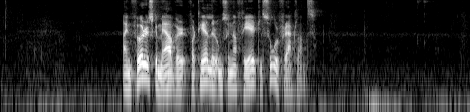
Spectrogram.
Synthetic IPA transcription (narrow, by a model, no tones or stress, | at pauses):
ajnføːɹɪskəmæːʋəɹfɔʈʰɛːləɹʊ̰msuːnafeːɹt̪ʰɪlsuːɹfɹɛ̰ːkʰla̰nt̪s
